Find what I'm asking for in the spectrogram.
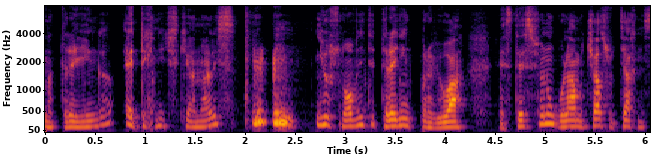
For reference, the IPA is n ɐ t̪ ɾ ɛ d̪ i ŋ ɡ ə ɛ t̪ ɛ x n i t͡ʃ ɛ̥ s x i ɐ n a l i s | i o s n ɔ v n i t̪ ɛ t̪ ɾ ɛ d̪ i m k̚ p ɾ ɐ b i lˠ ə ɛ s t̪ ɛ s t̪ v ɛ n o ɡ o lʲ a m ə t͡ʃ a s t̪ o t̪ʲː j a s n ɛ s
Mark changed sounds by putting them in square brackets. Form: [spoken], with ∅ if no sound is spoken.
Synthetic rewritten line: n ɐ t̪ ɾ ɛ d̪ i ŋ ɡ ə ɛ t̪ ɛ x n i t͡ʃ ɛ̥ s [k] i ɐ n a l i s | i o s n ɔ v n i t̪ ɛ t̪ ɾ ɛ d̪ i [ŋ] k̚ p ɾ ɐ [v] i lˠ [a] ɛ s t̪ ɛ s t̪ v ɛ n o ɡ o lʲ a m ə t͡ʃ a s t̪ o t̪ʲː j a [x] n ɛ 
